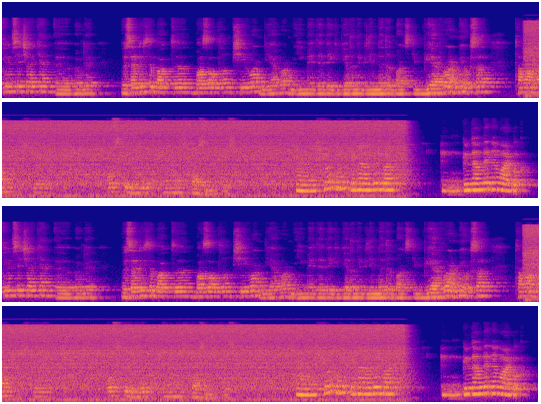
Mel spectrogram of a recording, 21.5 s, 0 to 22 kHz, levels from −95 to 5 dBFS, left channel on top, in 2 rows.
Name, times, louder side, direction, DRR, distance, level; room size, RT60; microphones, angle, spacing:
voice 1, 0.0-1.8 2.4-10.0 10.3-11.7 12.8-13.6 13.9-15.8, equal, 60° left, -5 dB, 1.0 m, -28 dB
sound 1, 10.4-18.8, right 2 dB, 40° right, 0.6 m, -27 dB
voice 2, 16.6-18.7 19.5-21.1, equal, 10° left, -5 dB, 0.4 m, -20 dB
2.8 x 2.5 x 2.5 m, 0.89 s
head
